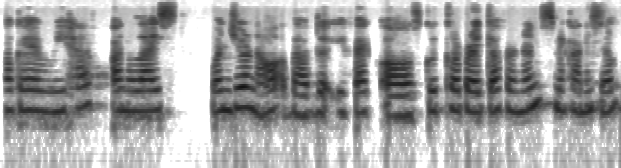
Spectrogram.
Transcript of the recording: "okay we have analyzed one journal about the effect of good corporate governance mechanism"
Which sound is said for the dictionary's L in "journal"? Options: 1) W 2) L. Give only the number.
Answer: 1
